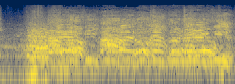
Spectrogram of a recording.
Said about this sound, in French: Une arrivée sous les huées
